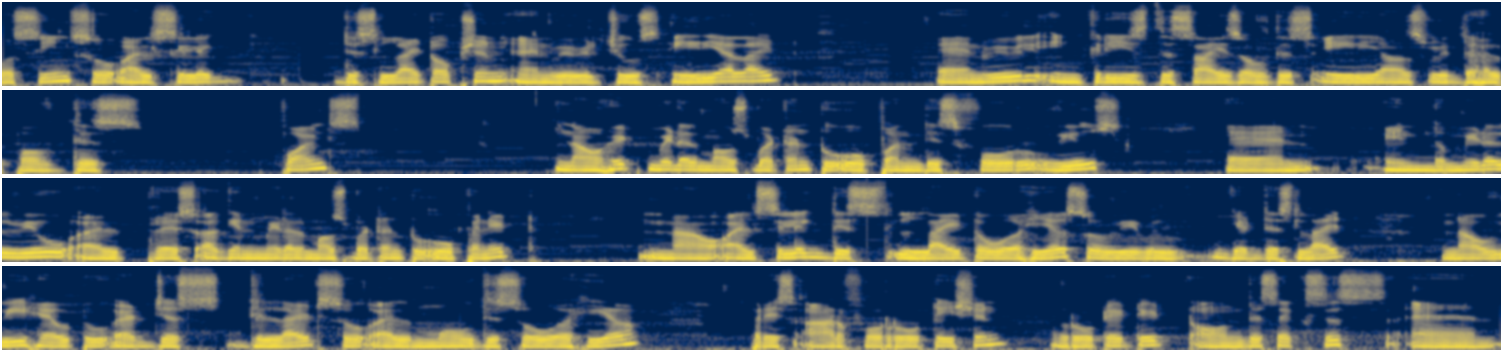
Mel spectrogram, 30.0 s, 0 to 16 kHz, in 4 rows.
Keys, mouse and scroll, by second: 0.4-10.8 drag, 10.8 middle click, 14.6 click, 16.2 middle click, 17.2 scroll down 1, 18.7 click, 20.2 scroll down 1, 20.6-21.0 scroll up 1, 21.0 scroll down 1, 22.1-24.3 alt+middle drag, 24.3-26.4 drag, 26.4 r, 27.7-29.9 drag.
